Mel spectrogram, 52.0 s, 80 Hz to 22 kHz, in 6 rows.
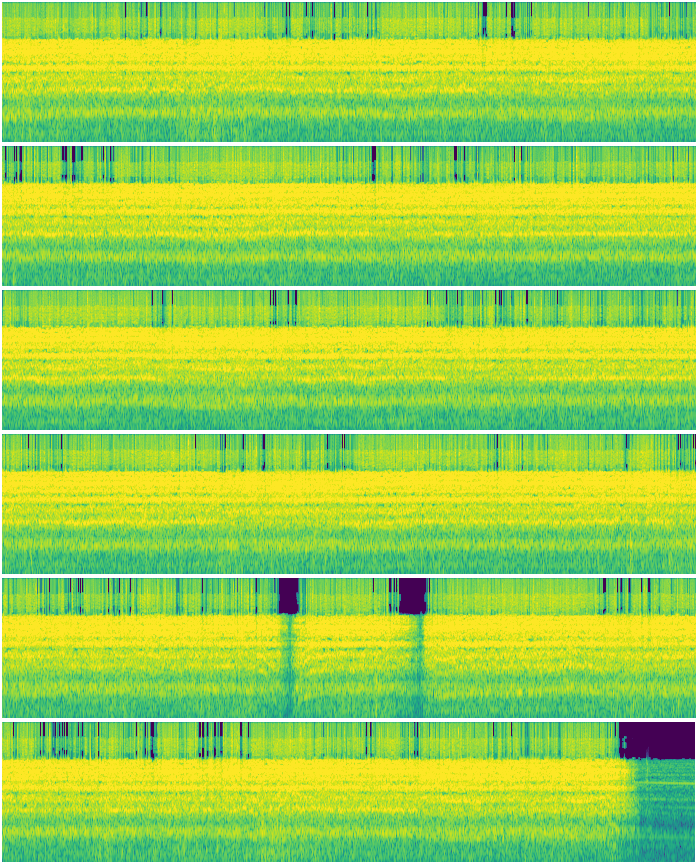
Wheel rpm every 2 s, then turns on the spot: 220, 230, 220, 220, 230, 230, 230, 230, 230, 220, 220, 220, 230, 230, 220, 220, 230, 220, 200, 140, 200, 220, 230, 230, 220, 80.
none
